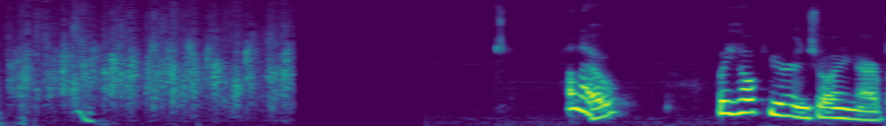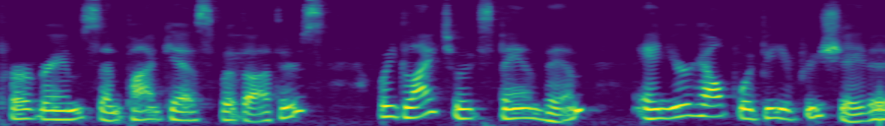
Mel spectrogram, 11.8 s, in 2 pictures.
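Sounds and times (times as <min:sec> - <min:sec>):
audience applause: 0:00.0 - 0:02.0
speech: 0:04.9 - 0:11.8.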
